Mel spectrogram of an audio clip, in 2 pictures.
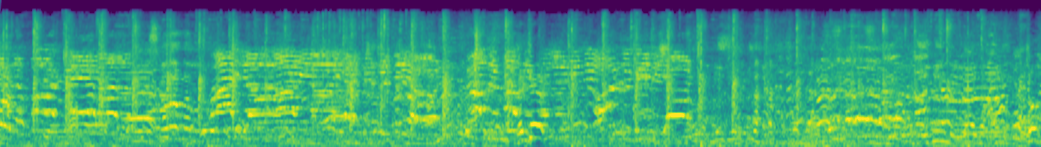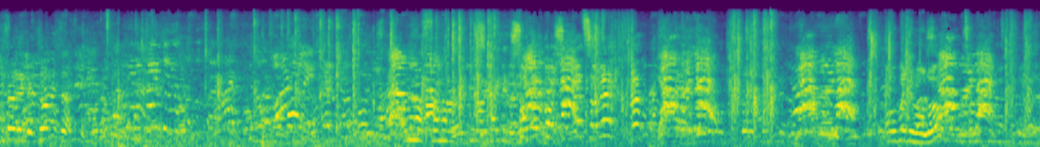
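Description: Men in a crowd of spectators nearby talk and shout with animation, outdoors.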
